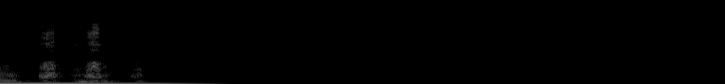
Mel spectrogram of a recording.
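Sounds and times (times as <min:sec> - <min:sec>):
pigs grunting in a shed: 0:00.0 - 0:01.5.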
